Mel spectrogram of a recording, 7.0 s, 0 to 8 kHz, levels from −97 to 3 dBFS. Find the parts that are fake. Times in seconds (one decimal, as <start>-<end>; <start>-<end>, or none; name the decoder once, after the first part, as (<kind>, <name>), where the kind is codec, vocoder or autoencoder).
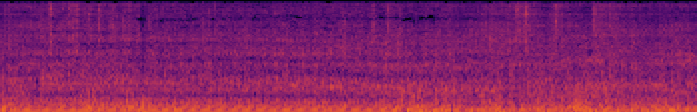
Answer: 0.0-0.4 (codec, SNAC); 4.5-7.0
